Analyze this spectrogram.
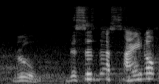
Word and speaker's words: rho: This is the symbolic notation of resistivity, and it is called rho. We will pronunciate it as a rho.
